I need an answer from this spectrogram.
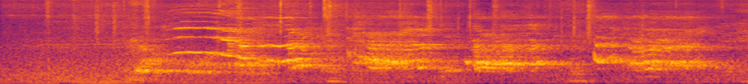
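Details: Golden Retriever at a stud service in Binalonan, Pangasinan, giving a run of high, wavering whimpers and whines, each drawn out for about a second, over a noisy background.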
